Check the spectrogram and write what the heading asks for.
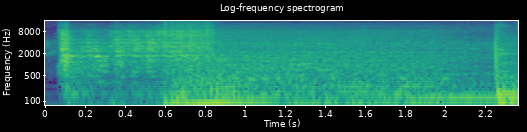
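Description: Car engine sound coming in abruptly, swelling in a low rev about half a second in, then running steadily.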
